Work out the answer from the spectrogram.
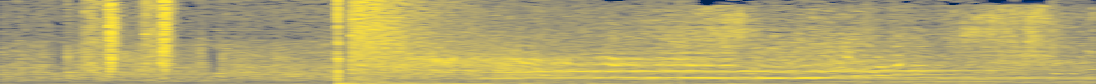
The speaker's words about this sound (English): It's the driverless car, Jackie. There ain't nobody driving it.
